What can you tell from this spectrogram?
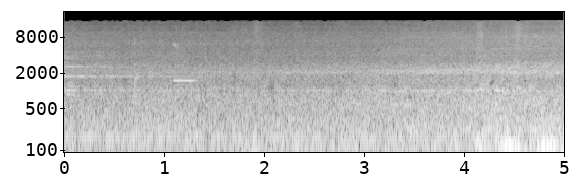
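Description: Hong Kong Light Rail Phase 1 light rail vehicle approaching and passing close by: a steady low rumble of steel wheels on the rails, with heavier low thumps in the last second as the cars go past.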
